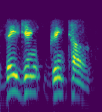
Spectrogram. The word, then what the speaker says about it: Zhejiang Greentown: I'm saying, was I pronouncing that correctly? – Yeah, Zhejiang Greentown.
